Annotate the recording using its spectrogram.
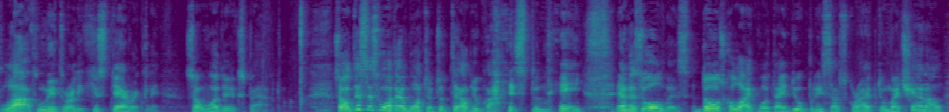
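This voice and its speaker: Husky, sarcastic man. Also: mid-range voice. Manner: rambling, sarcastic, many fillers and restarts. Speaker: channel host. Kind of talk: casual commentary monologue.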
